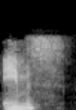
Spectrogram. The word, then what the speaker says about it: Amos: I think that if you're going to keep either Adrian Amos, I keep saying it wrong. It's Amos, Adrian Amos, or Bryce Callahan, I'm going to go with Callahan.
